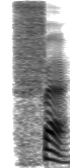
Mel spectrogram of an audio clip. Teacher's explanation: huruf Fa kita baca dua harakat kemudian huruf Fa Ini berharakat fathah tanwin berada di akhir ayat tidak lagi dibaca fan tetapi dibaca Fa dan dipanjangkan dua harakat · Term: Mad iwad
